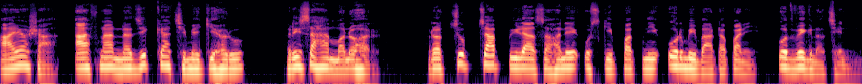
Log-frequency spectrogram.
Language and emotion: Nepali, neutral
